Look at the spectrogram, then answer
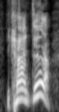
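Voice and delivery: ordinary delivery

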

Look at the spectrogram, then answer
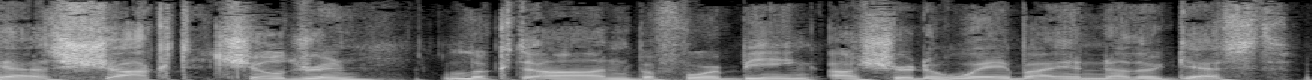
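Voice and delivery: ordinary delivery

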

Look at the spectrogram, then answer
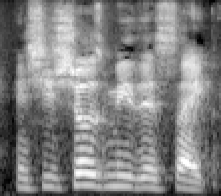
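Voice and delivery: normal talking voice

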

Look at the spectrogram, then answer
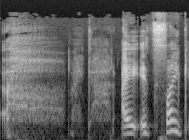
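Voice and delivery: breathless, whispered awe after a sigh; hushed and overcome, barely voicing it; real emotion catching the voice in a whisper; emotional whisper. Real, not acted. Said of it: "And, you know, I'm emotional".

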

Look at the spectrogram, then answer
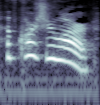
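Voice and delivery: high-pitched insistent retort; insistent shopkeeper. A narrator's reading. Shopkeeper argues back at the children, insistent.

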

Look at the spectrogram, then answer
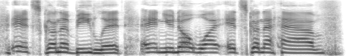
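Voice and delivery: building Rock-style promo hype; wrestling promo. Acted. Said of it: "why are you Dwayne The Rock Johnson in me".

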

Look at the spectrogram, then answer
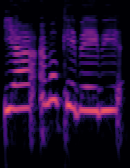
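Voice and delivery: high, cracking voice fighting back fear; trying to sound okay, voice breaking. A narrator's reading. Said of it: "as I hear my voice breaking".

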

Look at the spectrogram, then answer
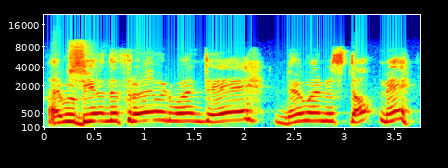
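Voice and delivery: put-on high, slow royal English accent; drawn-out, pompous royal-accent declaration; Prince Charles accent. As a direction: vow it grandly in a mock Charles accent. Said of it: "doing my Prince Charles accent".

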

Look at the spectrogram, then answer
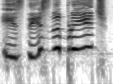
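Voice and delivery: slow, very high, loud falsetto; squeaky, drawn-out mock cartoon question; cartoon kid. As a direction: ask it like a children's show host. Acting out Dora asking viewers.

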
